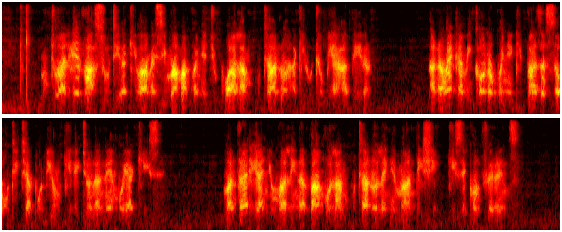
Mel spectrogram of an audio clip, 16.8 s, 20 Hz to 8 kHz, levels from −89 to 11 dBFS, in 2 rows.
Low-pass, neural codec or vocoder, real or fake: 7.2 kHz; codec, 24 kHz, 3 kbps, HILCodec; fake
